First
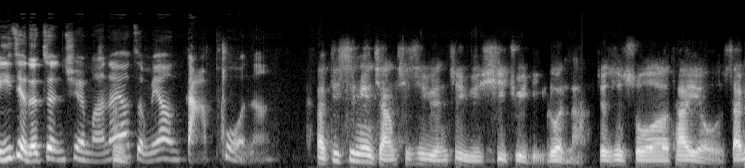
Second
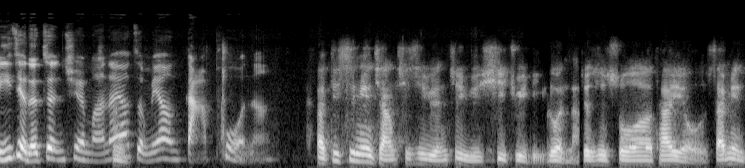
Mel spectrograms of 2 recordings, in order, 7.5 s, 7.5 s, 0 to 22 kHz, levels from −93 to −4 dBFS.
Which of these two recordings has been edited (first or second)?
second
